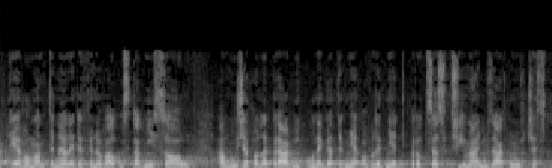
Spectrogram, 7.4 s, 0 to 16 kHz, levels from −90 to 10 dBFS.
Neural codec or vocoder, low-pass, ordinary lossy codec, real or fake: codec, 44.1 kHz, 3.4 kbps, Pupu-Codec; 14.4 kHz; MP3, 48 kbps; fake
